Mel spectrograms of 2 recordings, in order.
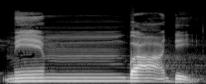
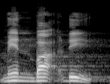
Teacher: Ketika nun mati ketemu dengan ba, dibacanya mim, didengung sedikit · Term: iqlab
